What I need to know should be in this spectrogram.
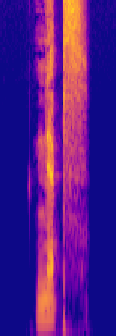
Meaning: genitive singular of Nepp
- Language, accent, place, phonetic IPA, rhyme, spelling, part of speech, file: German, Germany, Berlin, [nɛps], -ɛps, Nepps, noun, De-Nepps.ogg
